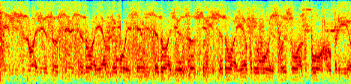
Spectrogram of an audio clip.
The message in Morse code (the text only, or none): none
